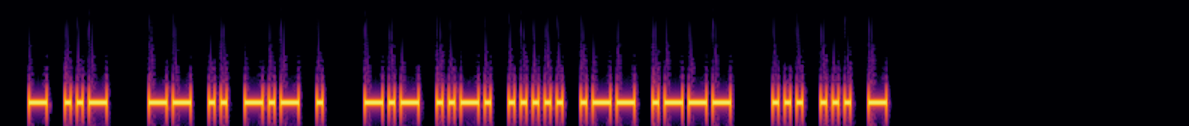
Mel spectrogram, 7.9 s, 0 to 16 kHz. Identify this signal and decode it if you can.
Morse code, heard as a keyed tone, about 30 wpm, 700 Hz. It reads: TU MIKE KF5WJ SST
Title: K1USN SST QSO Practice - 30wpm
